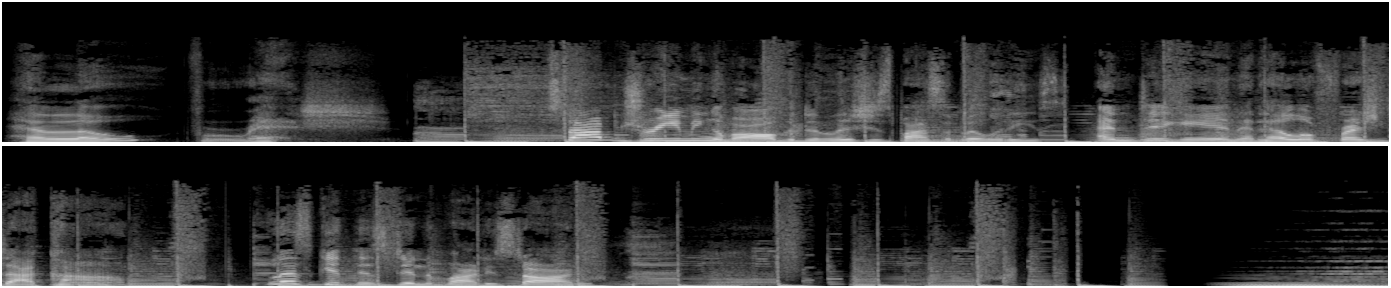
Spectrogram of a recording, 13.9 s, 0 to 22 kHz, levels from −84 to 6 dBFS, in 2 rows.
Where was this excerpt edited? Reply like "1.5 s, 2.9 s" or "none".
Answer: 12.8 s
